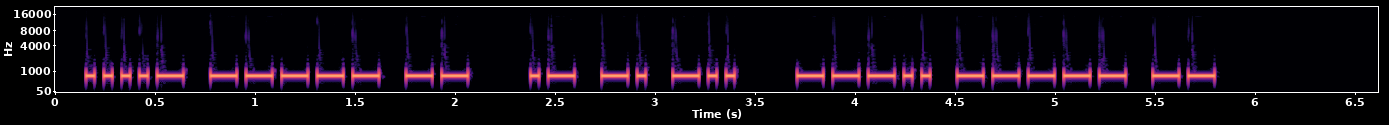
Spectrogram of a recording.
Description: Morse code, heard as a keyed tone, about 28 wpm, 700 Hz. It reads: 40M AND 80M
